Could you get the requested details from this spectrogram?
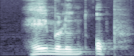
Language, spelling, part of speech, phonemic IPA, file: Dutch, hemelen op, verb, /ˈhemələ(n) ˈɔp/, Nl-hemelen op.ogg
- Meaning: inflection of ophemelen: 1. plural present indicative 2. plural present subjunctive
